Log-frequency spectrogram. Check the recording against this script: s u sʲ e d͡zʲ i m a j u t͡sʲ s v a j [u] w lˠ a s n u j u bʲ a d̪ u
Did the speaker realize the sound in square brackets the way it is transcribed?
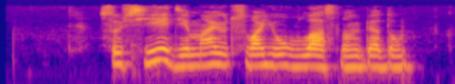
yes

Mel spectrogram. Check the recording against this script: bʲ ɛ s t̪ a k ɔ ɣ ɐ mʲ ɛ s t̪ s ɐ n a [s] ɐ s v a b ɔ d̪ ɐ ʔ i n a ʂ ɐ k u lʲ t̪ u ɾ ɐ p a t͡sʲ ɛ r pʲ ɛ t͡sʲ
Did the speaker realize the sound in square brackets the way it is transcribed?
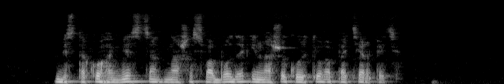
no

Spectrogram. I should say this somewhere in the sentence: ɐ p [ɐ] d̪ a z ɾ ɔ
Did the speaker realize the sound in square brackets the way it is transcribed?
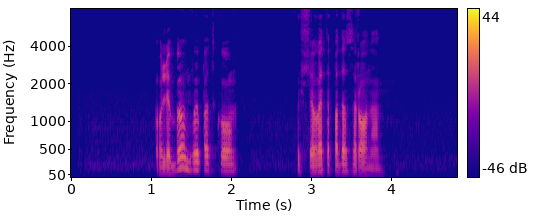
yes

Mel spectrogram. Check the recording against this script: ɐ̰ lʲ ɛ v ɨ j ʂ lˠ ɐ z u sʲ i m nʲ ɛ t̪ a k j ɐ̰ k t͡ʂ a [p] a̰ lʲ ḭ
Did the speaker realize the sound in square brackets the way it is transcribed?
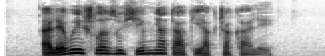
no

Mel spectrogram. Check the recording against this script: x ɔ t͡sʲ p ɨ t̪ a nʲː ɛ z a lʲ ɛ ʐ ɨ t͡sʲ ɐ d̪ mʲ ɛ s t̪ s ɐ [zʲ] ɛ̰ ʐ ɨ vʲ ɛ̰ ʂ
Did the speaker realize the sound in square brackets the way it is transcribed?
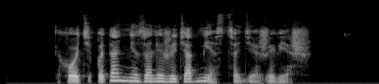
no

